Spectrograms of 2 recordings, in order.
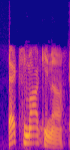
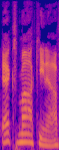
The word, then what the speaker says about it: Ex Machina: Ex Machina. – Ex Machina, $5.4 million.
